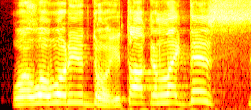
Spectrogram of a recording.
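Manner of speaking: Italian-sounding man's voice. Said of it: "Is that the Italian sounding man?".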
